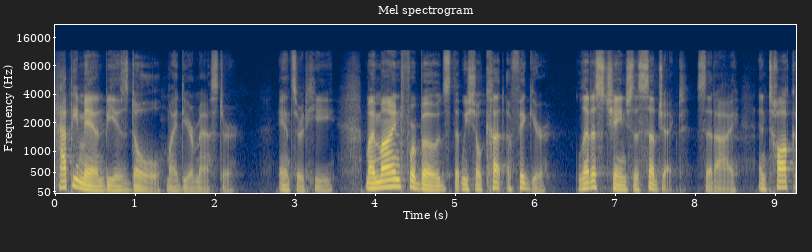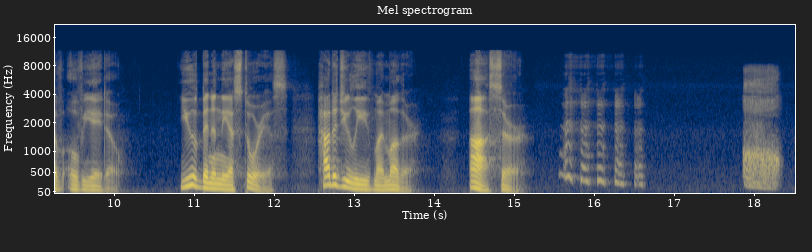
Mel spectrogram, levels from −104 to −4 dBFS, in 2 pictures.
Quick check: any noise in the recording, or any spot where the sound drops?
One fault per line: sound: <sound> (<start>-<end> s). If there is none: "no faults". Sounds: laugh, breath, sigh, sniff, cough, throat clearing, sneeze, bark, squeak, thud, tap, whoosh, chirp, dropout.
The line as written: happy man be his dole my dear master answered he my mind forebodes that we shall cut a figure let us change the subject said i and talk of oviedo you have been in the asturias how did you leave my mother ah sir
sound: laugh (15.5-16.7 s)
sound: throat clearing (17.8-18.4 s)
